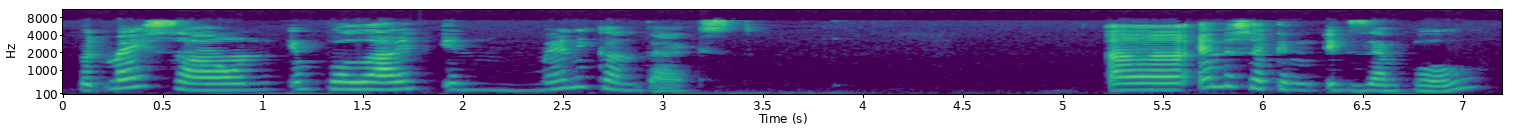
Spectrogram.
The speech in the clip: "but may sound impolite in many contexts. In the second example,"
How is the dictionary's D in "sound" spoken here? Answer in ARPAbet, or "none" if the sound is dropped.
D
